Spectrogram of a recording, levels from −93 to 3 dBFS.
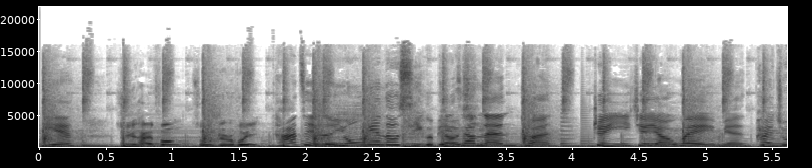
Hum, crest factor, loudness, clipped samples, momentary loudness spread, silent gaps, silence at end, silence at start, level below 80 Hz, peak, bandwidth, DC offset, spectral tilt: none; 14 dB; -14 LUFS; under 0.1%; 4 LU; none; 0 s; 0 s; -22 dBFS; 0 dBFS; 17 kHz; 3%; -4.5 dB/octave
